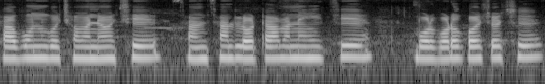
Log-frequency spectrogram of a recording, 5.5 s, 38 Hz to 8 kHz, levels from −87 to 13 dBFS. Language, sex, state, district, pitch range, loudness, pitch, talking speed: Odia, male, Odisha, Sambalpur, 200-215 Hz, -17 LUFS, 205 Hz, 145 wpm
